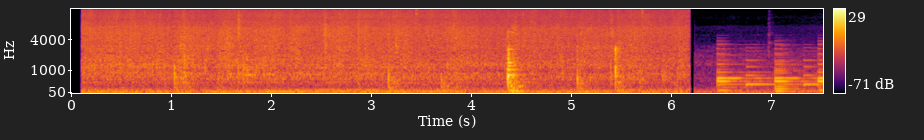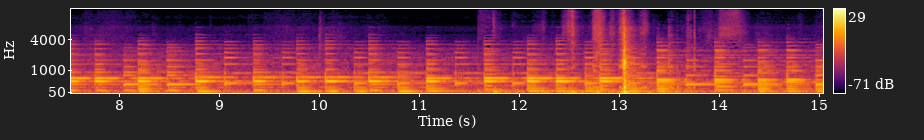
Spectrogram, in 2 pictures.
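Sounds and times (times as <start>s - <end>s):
food sizzling in a wok: 0.1s - 6.2s
spatula stirring: 0.8s - 5.7s
spatula knocking against pan: 3.2s - 5.6s
background music: 6.2s - 15.0s.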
